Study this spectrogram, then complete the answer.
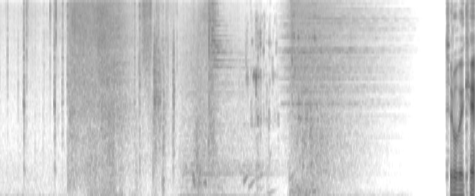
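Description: Soft whooshing game effects play as a battle begins.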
